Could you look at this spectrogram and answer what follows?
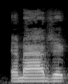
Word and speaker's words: Imagic: Some people pronounce it Imagic. Some people pronounce it iMagic. I'm just going to say Imagic because it sounds better to me.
